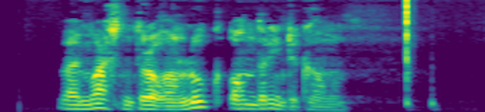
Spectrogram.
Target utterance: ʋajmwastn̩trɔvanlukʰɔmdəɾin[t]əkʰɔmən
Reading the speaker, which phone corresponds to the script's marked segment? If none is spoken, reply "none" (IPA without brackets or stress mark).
t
